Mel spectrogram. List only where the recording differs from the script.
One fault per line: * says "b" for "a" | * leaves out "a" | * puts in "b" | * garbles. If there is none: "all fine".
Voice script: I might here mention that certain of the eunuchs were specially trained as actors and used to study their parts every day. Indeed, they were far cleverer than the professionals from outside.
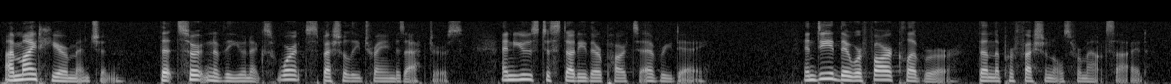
* says "weren't" for "were"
